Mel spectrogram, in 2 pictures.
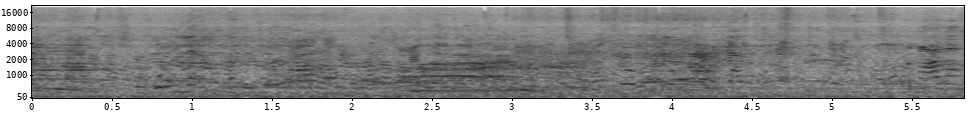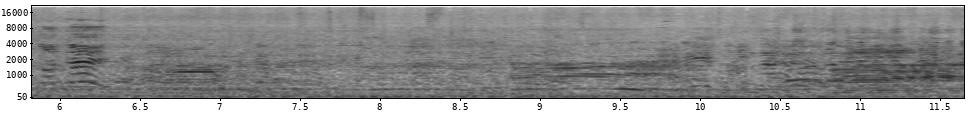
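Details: Young Sahiwal bulls being sold at a market in Sylhet, Bangladesh, 26 September 2025, with scattered moos rising from a dense background of human voices, haggling and traffic rumble.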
